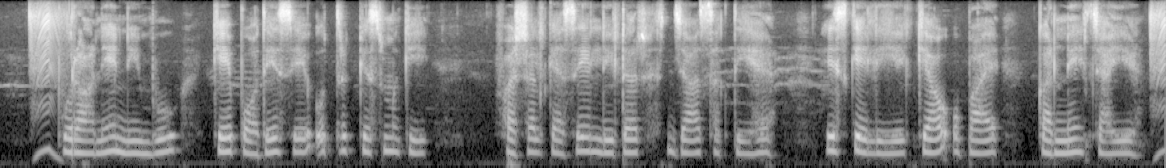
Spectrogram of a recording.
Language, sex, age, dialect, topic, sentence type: Hindi, female, 25-30, Garhwali, agriculture, question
